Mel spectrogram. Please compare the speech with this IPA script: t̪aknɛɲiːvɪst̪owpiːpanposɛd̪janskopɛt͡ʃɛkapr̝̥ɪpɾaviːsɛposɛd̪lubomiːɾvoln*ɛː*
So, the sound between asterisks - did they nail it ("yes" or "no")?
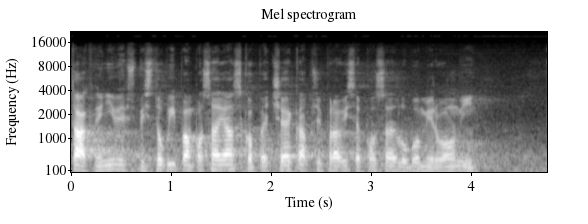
no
